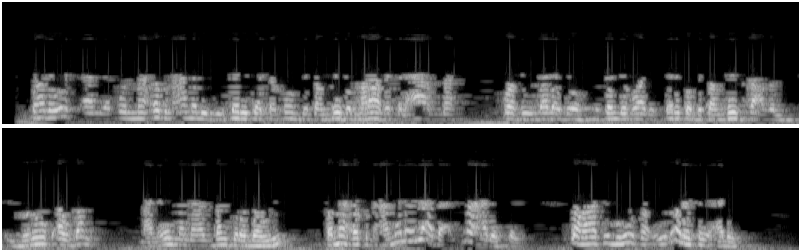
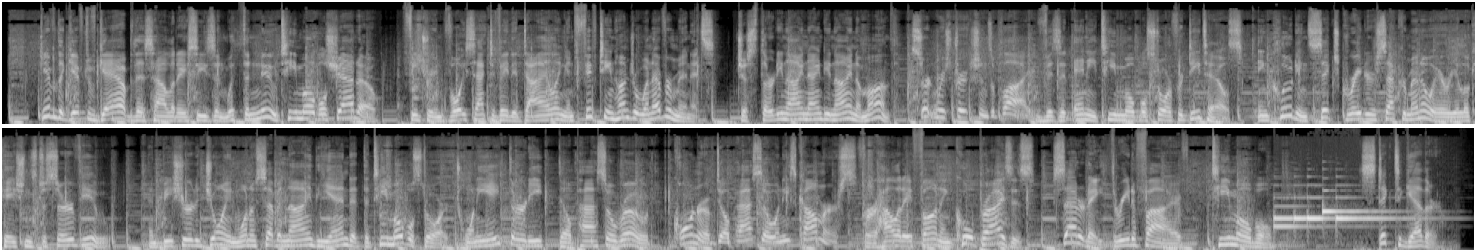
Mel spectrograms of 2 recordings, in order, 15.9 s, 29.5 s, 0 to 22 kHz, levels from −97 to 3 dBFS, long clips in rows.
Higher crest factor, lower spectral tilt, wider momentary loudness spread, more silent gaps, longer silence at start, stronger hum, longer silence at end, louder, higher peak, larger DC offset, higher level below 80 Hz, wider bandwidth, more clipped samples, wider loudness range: about the same, 18 dB vs 14 dB; first, -11.5 dB/octave vs -4.5 dB/octave; first, 9 LU vs 4 LU; neither; about the same, 0.15 s vs 0.05 s; neither; first, 0.4 s vs 0.25 s; second, -22 LUFS vs -17 LUFS; about the same, -4 dBFS vs -2 dBFS; neither; second, -48 dBFS vs -30 dBFS; second, 2 kHz vs over 20 kHz; neither; about the same, 1 LU vs 2 LU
